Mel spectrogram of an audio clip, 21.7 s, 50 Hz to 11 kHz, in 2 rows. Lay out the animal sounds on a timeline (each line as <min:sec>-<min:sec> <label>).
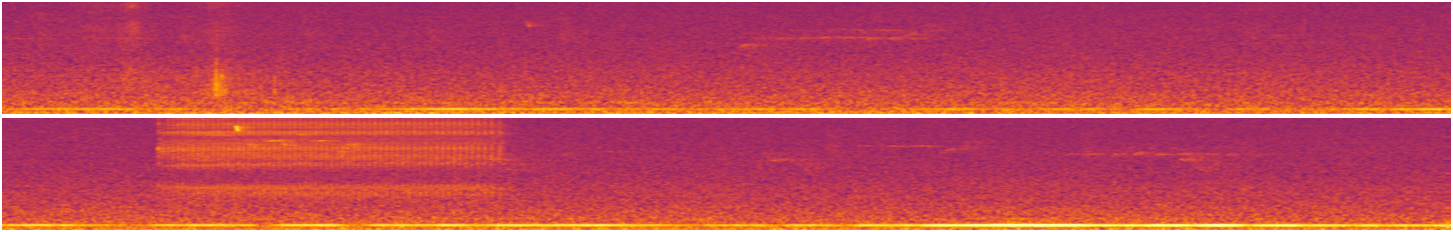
0:05.3-0:07.3 Yellow-rumped Warbler (Setophaga coronata)
0:11.9-0:14.8 Red Squirrel (Tamiasciurus hudsonicus)
0:17.2-0:18.4 Black-throated Green Warbler (Setophaga virens)
0:18.7-0:20.4 Yellow-rumped Warbler (Setophaga coronata)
